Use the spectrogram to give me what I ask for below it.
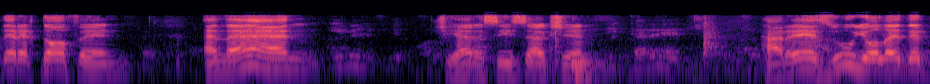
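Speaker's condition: No condition

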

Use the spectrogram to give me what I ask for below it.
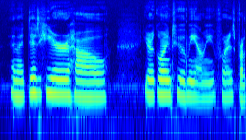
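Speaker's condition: Down syndrome

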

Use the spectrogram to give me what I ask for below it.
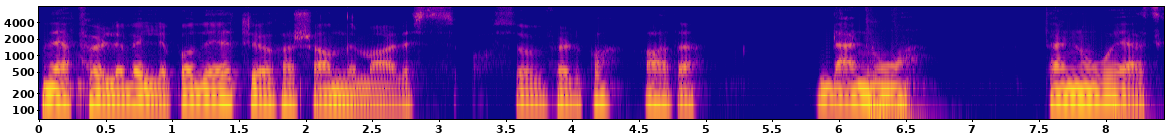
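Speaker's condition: ALS; no use of arms or legs, sudden leg spasms, relies on assistants for daily care

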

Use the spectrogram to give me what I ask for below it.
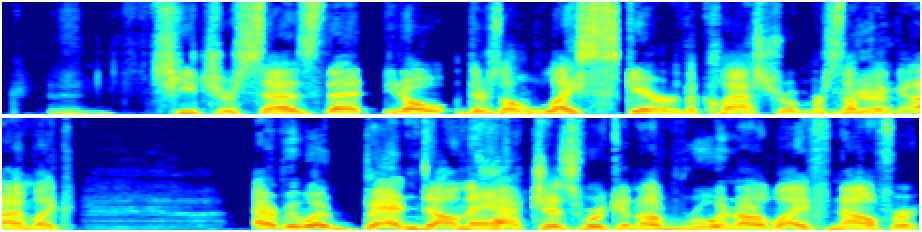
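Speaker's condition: Vocal cord paralysis, left vocal cord; tracheostomy

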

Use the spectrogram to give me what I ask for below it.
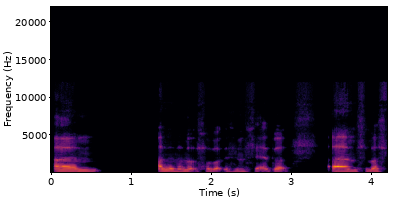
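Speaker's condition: Tongue cancer, near-total glossectomy, stage 4 tongue cancer; eats liquid and pureed foods

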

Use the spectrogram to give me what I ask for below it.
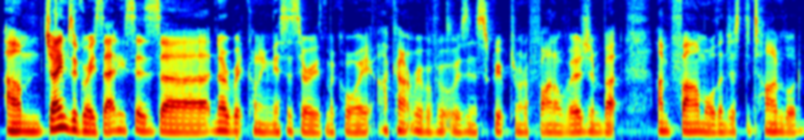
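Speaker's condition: No condition

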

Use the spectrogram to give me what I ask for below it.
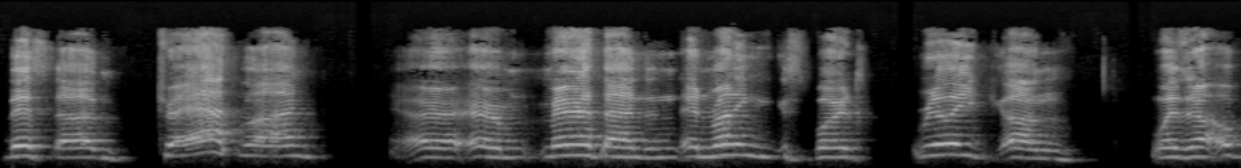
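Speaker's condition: Cerebral palsy; diagnosed as firstborn child

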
